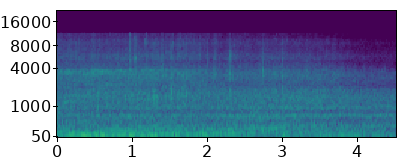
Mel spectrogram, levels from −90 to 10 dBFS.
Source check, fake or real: fake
